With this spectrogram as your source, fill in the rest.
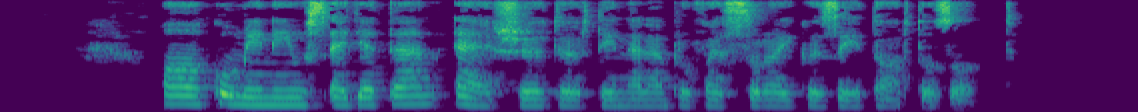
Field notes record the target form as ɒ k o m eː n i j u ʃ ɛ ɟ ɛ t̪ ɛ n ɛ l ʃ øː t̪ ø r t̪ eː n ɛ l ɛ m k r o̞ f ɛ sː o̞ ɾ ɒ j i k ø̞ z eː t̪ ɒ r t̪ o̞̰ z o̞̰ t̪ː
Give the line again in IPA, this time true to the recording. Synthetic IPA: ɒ k o m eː n i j u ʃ ɛ ɟ ɛ t̪ ɛ m ɛ l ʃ øː t̪ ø r t̪ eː n ɛ l ɛ m p r o̞ f ɛ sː o̞ ɾ ɒ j i k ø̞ z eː t̪ ɒ r t̪ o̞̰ z o̞̰ t̪ː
